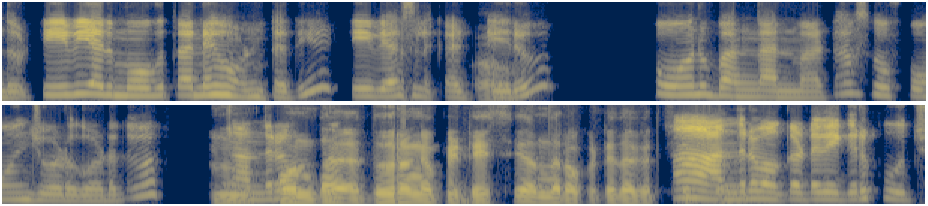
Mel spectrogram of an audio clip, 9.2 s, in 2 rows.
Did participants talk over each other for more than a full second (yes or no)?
no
